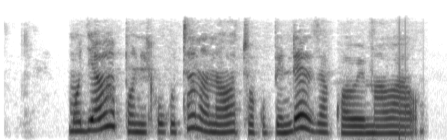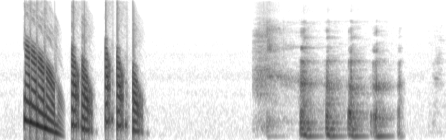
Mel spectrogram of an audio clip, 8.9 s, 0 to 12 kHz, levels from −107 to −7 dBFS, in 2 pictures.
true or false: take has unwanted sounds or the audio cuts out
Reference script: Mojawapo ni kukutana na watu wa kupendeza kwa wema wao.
true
